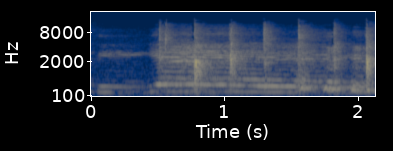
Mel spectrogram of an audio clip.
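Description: A quick run of hand claps, about five a second, starting about half a second in.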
